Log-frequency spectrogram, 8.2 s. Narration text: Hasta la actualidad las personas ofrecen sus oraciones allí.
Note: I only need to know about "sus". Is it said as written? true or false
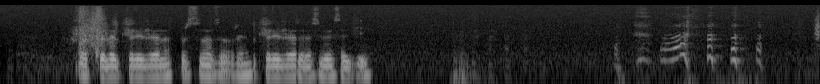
false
